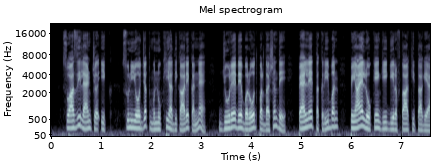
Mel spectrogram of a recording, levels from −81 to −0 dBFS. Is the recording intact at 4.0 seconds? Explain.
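No. At 4.0 s, as throughout, a wrong sample rate plays the speech 1.5 times too fast, fitting 32 kHz audio run at 48 kHz, raising pitch about 7 semitones; unlike a pitch shift, tempo and pitch rise together.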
